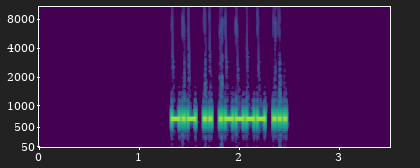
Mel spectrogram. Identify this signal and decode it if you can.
Morse code, heard as a keyed tone, about 46 wpm, 700 Hz. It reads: KI1S
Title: USA Call Signs - 4 Characters - 45wpm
